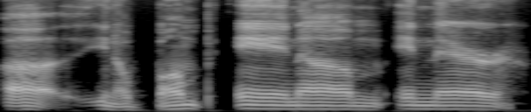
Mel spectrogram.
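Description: A man in casual philosophical discussion, speaking haltingly and tentatively as he searches for his words. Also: sits low, steady tone, darkish tone, no room sound, studio quality.

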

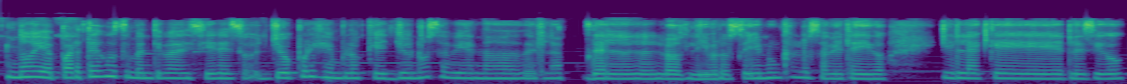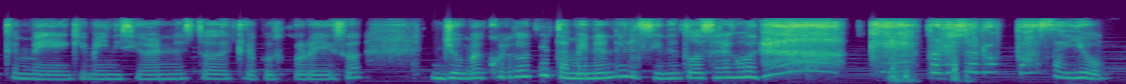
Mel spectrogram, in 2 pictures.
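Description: A woman co-hosting a podcast, chatting casually and chiming in with quick reactions. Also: mid-range voice, steady tone, mellow, faint music behind. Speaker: podcast co-host. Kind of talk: casual chat.

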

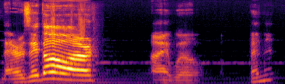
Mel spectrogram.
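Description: Woman, very lively swooping pitch, casual tabletop player, faint music behind. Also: a little slow. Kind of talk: casual, animated game chat.

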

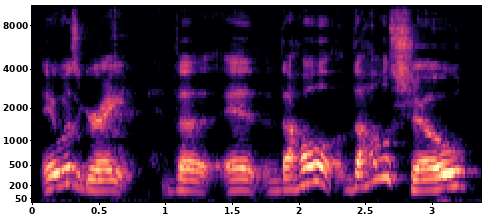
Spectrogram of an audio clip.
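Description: A man's voice: on the high side, lively intonation, measured pace. A young man co-hosting a podcast in casual chat, joking and laid-back, swearing freely. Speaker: podcast co-host.

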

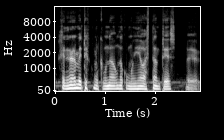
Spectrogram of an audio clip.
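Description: A man in a casual film chat, animated and jokey, acting out little quotes. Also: medium pitch, fairly quick, creaky, faint music behind.

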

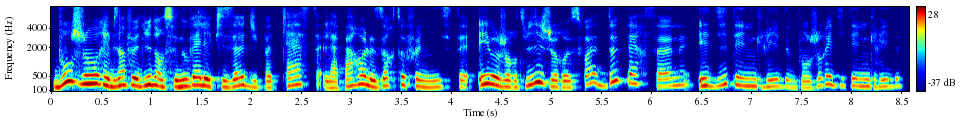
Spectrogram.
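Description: Mellow, husky-voiced female podcast host. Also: mid-range voice, moderate pace, few pauses. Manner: friendly, affirming with short replies. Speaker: podcast host, speech therapist. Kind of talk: podcast interview hosting.

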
